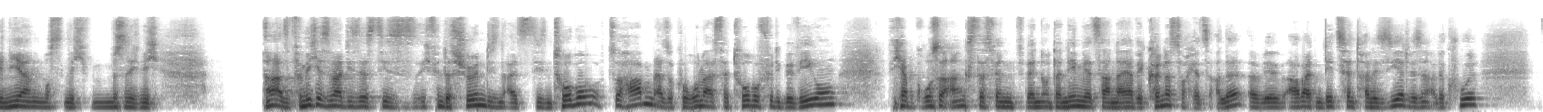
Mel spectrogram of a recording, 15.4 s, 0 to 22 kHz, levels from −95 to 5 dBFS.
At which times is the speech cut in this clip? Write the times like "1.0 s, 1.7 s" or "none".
none

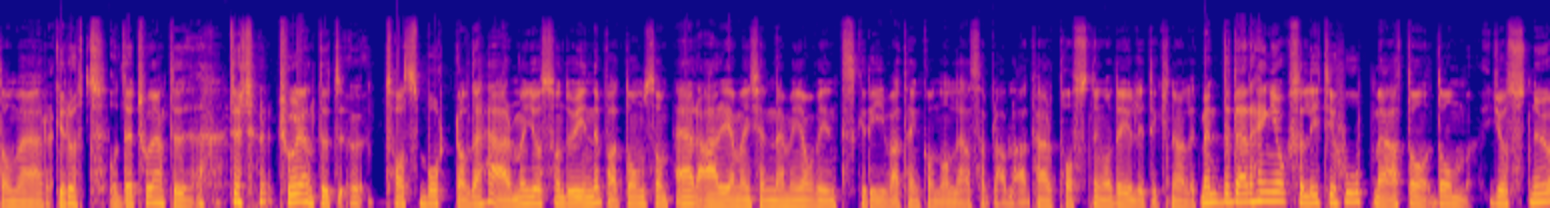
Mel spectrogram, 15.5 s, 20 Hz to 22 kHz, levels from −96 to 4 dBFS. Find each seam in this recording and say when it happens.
10.3 s, 12.0 s

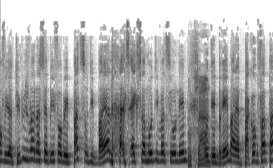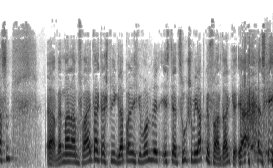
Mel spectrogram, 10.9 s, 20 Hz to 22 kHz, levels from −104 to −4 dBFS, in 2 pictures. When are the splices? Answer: 9.9 s

